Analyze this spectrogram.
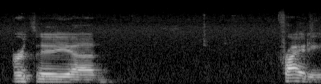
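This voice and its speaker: A man speaks over noticeable background noise. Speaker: personal finance class instructor. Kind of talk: lecture.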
